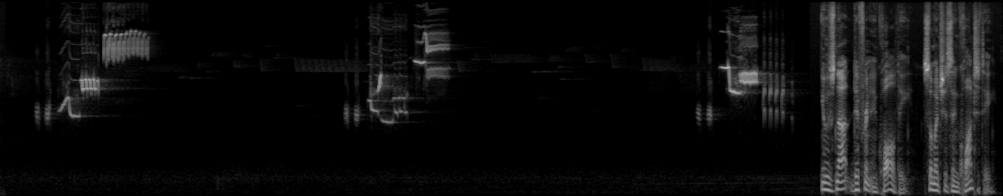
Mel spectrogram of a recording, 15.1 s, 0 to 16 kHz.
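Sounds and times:
songbird singing at the edge of an orchard adjoining a wood: 0.6s - 2.3s, 5.0s - 6.9s, 10.3s - 12.0s
speech: 12.4s - 15.0s.

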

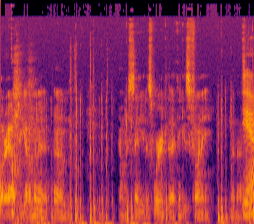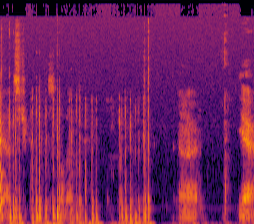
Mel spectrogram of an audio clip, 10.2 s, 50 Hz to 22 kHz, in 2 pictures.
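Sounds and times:
speech: 0.0s - 6.2s, 9.9s - 10.1s
typing on an old laptop keyboard: 0.6s - 8.2s.

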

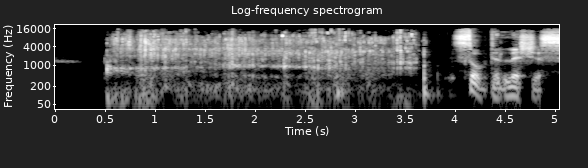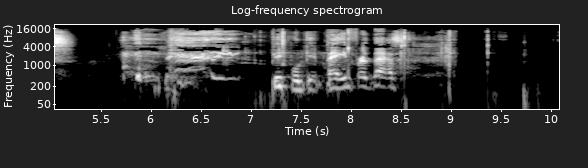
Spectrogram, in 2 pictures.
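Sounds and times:
fizzy drink pouring into a glass: 0.5s - 3.8s
speech: 4.1s - 5.2s, 7.2s - 8.8s
laughter: 5.7s - 7.1s.

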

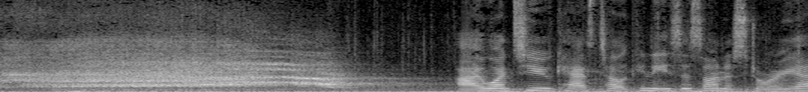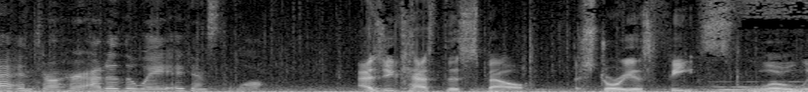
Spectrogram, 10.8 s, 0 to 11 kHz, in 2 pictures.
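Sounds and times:
severely injured wraith giving a piercing unearthly shriek: 0.0s - 3.0s, 10.0s - 10.7s
low rumbling undertone: 0.0s - 10.7s
speech: 3.1s - 10.7s.

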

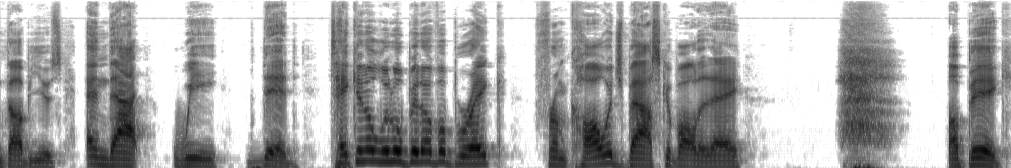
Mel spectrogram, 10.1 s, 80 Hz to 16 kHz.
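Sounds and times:
speech: 0.0s - 7.5s, 8.4s - 8.7s, 9.5s - 10.0s
big deep breath and voiced sighing exhale: 8.4s - 9.2s.

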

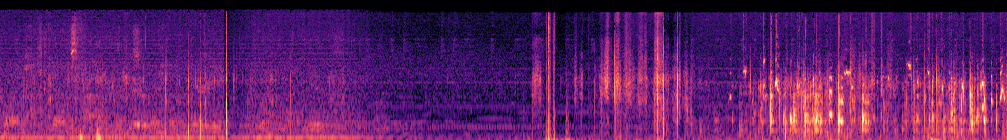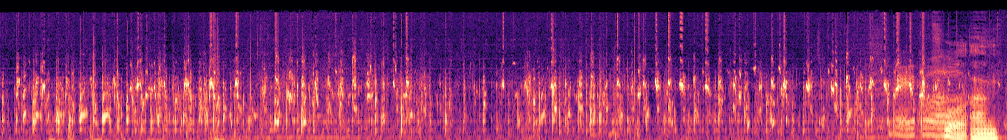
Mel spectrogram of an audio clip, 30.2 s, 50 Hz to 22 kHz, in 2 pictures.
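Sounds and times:
tire swing creaking and squeaking: 10.4s - 30.2s.

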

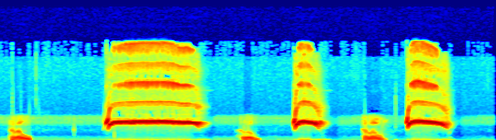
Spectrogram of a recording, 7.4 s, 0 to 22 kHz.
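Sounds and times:
speech: 0.3s - 0.6s, 3.7s - 4.0s, 5.5s - 5.9s
piercing whistle blasts through a phone line: 1.6s - 3.2s, 4.4s - 5.0s, 6.1s - 6.9s.

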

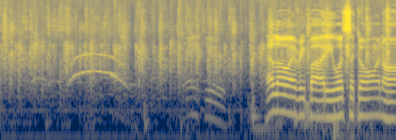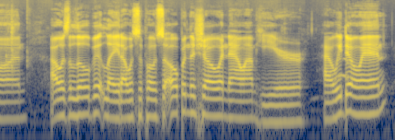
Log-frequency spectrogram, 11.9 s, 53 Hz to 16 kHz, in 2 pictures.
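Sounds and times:
audience clapping at a live show: 0.0s - 6.5s
speech: 4.0s - 11.8s.

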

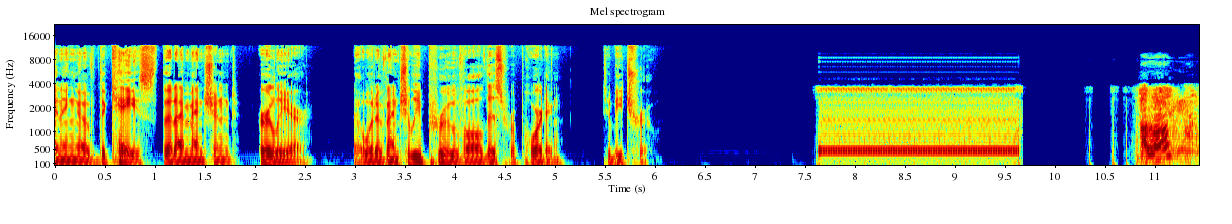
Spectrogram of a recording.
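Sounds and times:
speech: 0.0s - 6.0s, 10.8s - 11.4s
telephone dial tone for an outgoing call: 7.6s - 9.7s.

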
